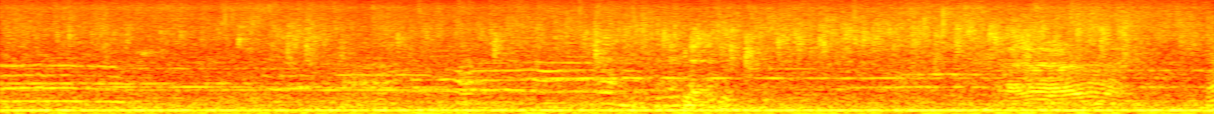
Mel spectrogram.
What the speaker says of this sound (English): That was the wet sauna, and that was the aqua flema shower.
